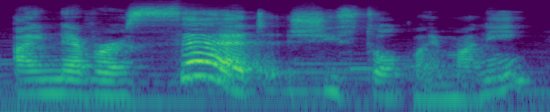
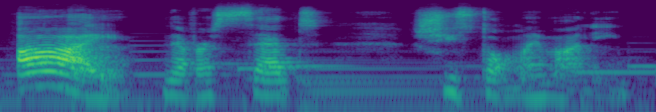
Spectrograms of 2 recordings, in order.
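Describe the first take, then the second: First: The stress falls on the word said. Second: The stress falls on the word I. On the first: It was implied but not said outright. "Maybe they implied it, but I didn't say it, it uh, outright" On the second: Someone else said it, not the speaker. "So this would indicate someone else's might have said it, but not me"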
